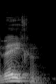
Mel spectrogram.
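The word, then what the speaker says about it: Wegen: Well, that's the Dutch pronunciation because he's Dutch. But maybe you would say vegan or vegan, right?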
